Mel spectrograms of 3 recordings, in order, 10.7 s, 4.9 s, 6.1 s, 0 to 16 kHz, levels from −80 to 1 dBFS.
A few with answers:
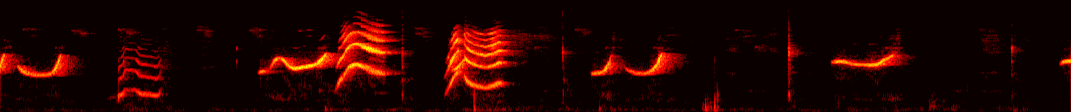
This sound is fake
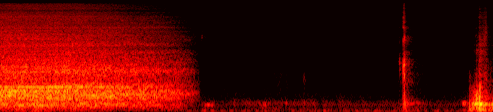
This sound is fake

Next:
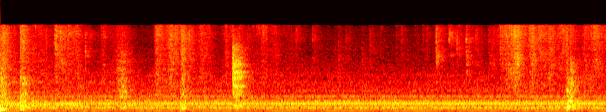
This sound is real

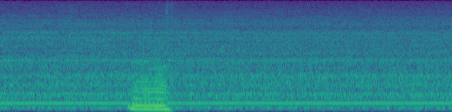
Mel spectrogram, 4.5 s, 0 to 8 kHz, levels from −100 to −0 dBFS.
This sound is real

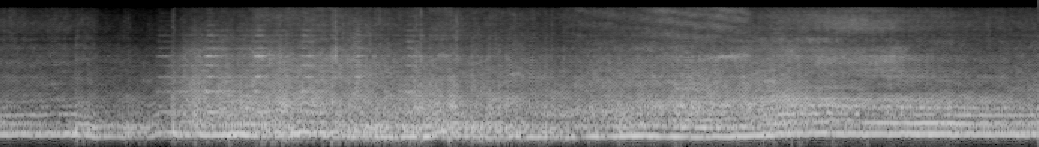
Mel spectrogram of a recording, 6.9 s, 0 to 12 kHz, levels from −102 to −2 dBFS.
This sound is fake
